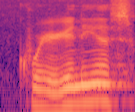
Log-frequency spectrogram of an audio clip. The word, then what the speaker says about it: Quirinius: Quirinius.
